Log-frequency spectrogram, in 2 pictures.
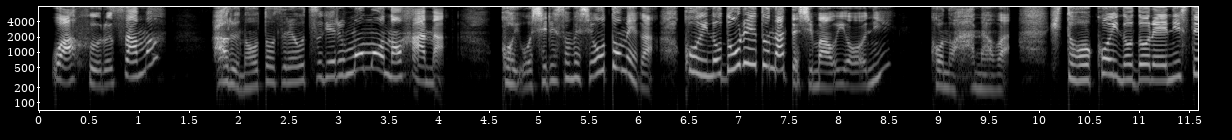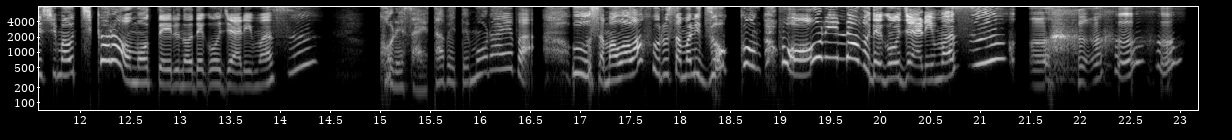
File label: oldwoman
